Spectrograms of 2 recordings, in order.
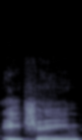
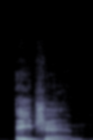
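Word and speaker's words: Achane: and they tell you, "No, it's not Achain, it's Achan."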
